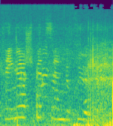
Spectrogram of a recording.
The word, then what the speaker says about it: Fingerspitzengefühl: How do you say it? – Fingerspitzengefühl. – All right, so more of a soft S and a long U.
